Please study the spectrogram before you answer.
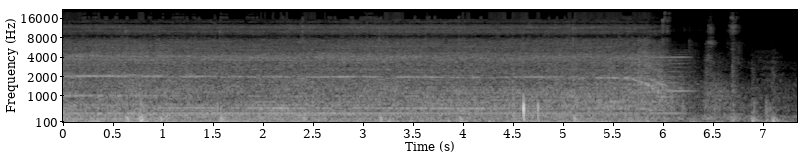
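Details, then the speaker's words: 2022 Forest River RPOD 190 travel trailer slide-out run out with the out button; steady motor whine about six seconds, then motors wind down and stop with light clicks at full extension, normal. "Once the slide out is at its full extension, you're going to hear the motors wind up and"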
